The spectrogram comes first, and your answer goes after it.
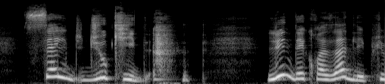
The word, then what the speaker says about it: seldjoukide: musulmans, qui étaient alors sous l'empire, attention la prononciation, seldjoukide.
